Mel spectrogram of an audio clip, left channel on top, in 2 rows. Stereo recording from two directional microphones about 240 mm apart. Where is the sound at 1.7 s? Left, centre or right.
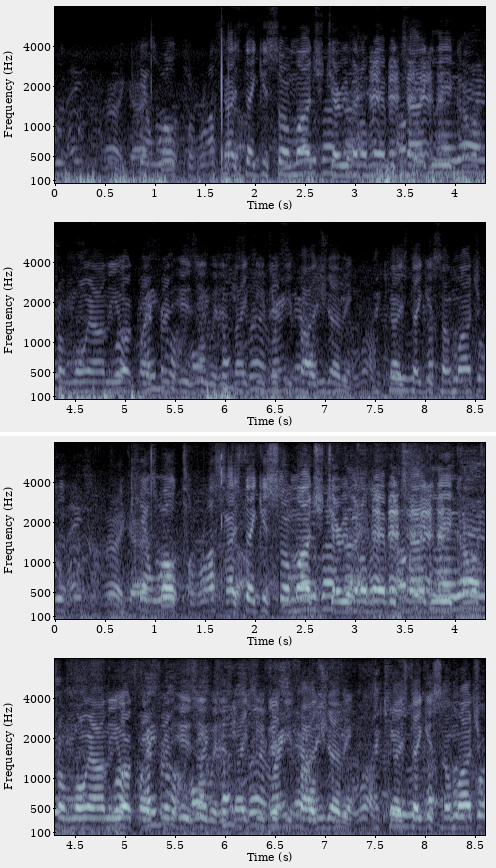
Centre.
